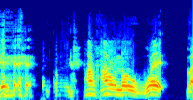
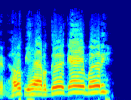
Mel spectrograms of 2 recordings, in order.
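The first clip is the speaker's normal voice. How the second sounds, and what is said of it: Mixed Southern and Canadian accent. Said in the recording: “I did a fucking Alabama accent, but that's my country Canadian accent... my Alabama Canadian”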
